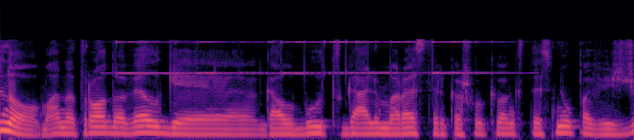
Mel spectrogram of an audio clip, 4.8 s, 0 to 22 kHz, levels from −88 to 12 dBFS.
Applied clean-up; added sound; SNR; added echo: neural mask model RNNoise.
